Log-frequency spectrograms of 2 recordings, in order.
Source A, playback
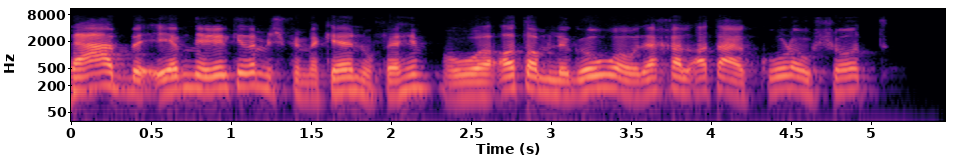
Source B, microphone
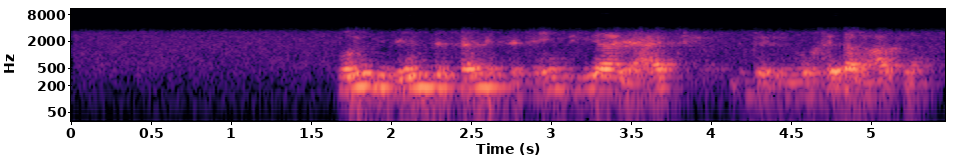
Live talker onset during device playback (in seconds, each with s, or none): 1.7 s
